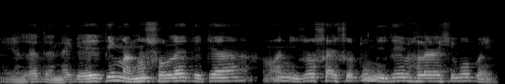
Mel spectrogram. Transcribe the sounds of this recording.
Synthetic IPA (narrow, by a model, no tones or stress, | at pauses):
ḛkalɛtɛnɛkɛetimanusɔlɛtetijaama̰ɹnizɔɹsajsɔtʊnizejbʱalajɹaxʰibɔpaɹḭm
